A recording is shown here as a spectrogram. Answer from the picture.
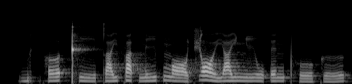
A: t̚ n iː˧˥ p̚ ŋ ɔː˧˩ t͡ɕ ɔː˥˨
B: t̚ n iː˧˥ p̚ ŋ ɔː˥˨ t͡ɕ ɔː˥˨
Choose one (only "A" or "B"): A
